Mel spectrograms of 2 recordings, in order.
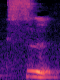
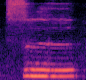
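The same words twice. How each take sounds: First: The pitch dips low and then rises. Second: The pitch stays high and level. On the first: "kalau nada ketiga" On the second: "kalau dia nada ke satu"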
